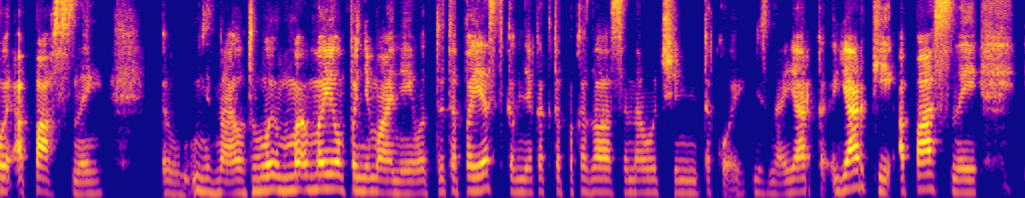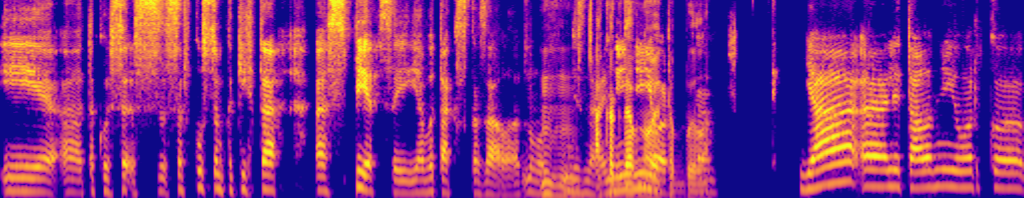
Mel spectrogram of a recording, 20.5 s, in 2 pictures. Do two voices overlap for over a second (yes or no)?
yes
